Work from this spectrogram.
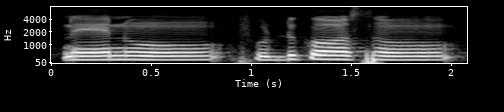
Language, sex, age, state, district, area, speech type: Telugu, female, 30-45, Andhra Pradesh, Bapatla, urban, spontaneous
